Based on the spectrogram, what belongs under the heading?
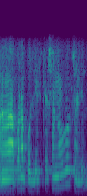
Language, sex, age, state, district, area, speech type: Odia, male, 18-30, Odisha, Bhadrak, rural, conversation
